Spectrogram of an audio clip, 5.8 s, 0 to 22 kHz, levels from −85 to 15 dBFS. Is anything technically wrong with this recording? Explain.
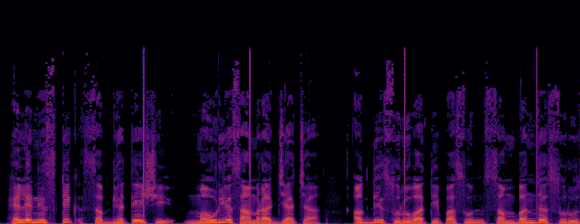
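Yes. The speech carries four isolated sharp ticks, at 1.44, 2.50, 4.05 and 5.37 seconds, each a single bright click spread across the whole spectrum and unrelated to the speech around it. These are bit error spikes: a single flipped bit in memory or on a digital link throws a sample's value off by a power of two, then the next sample returns to normal. Each tick is too brief to be anything but one sample, or two at 1.44 s, jumping out of place.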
